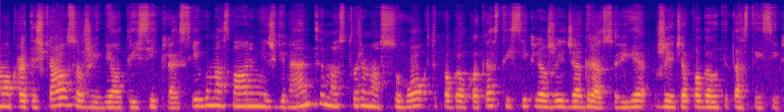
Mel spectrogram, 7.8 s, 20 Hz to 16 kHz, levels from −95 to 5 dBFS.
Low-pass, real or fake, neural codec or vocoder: 14.4 kHz; fake; codec, 44.1 kHz, 7.8 kbps, Pupu-Codec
